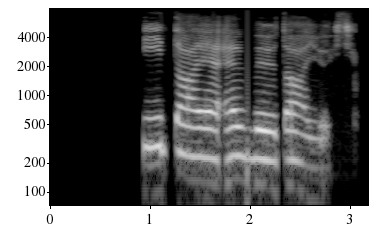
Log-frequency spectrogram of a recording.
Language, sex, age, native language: Icelandic, female, 9, Icelandic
